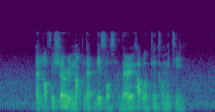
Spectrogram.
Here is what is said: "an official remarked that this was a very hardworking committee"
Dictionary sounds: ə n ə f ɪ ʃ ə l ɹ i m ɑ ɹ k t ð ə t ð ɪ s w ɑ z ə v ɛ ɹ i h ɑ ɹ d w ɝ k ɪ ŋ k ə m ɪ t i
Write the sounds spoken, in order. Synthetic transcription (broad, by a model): ə n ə f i ʃ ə l ɹ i m ɑ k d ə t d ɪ s w ɑ s ə v ɛ ɹ i h ɑ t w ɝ k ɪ ŋ k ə m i t i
